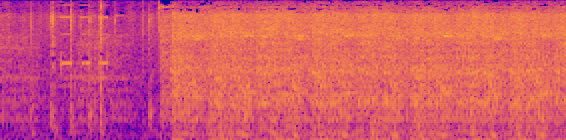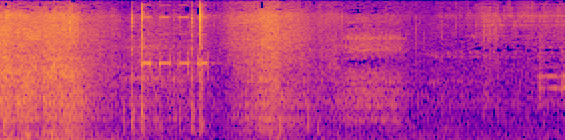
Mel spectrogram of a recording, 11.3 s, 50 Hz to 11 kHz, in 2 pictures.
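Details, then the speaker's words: Renault Kangoo 1.5 dCi diesel that will not start, codes DF070 and DF116: about five seconds of heavy, uneven cranking with low thumping knocks, never catches; mechanic suspects an engine problem, owner suspects the crankshaft sensor. "Значит, не заводится. 1.5 двигатель. Какой-то стрёмный звук на прокрутке стартера."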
